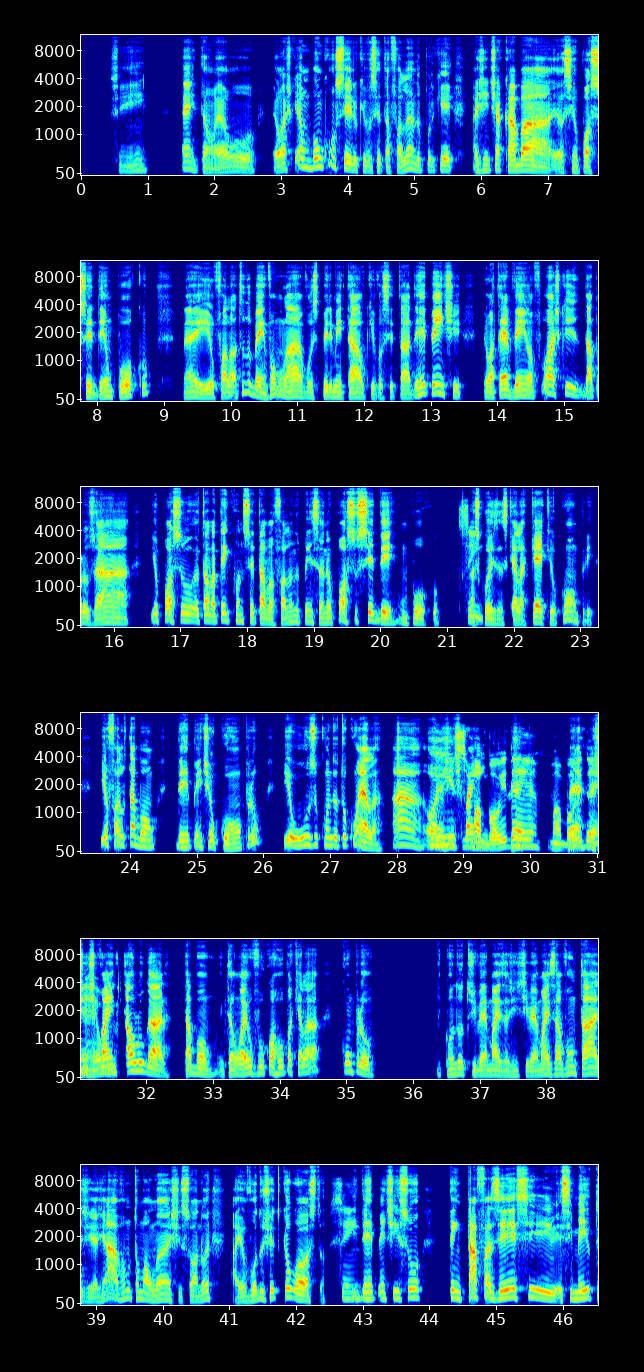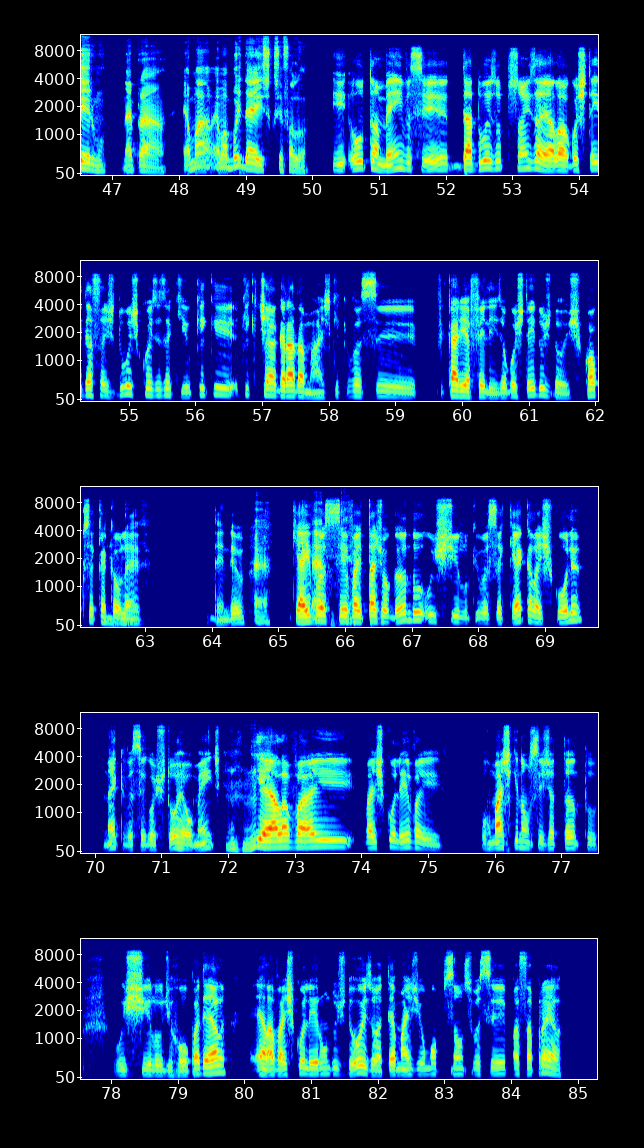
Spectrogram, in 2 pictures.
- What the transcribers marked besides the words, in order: none
- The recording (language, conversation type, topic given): Portuguese, advice, Como posso encontrar roupas que me sirvam bem e combinem comigo?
